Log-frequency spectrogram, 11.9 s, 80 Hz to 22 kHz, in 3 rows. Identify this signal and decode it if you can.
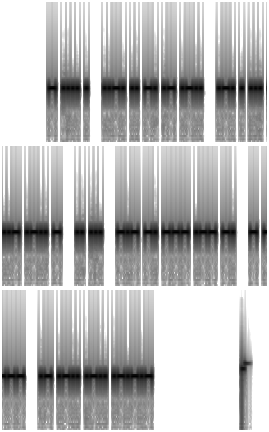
Morse code, heard as a keyed tone, about 36 wpm, 700 Hz. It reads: THE FINAL RESULT IS KNOWN TO ALL.
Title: Sentences from Top 1000 Words - Review Part 5 - 35wpm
